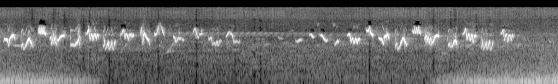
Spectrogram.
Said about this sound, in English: sing, and the song is very melodious. That's mm. also my favorite bird song.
